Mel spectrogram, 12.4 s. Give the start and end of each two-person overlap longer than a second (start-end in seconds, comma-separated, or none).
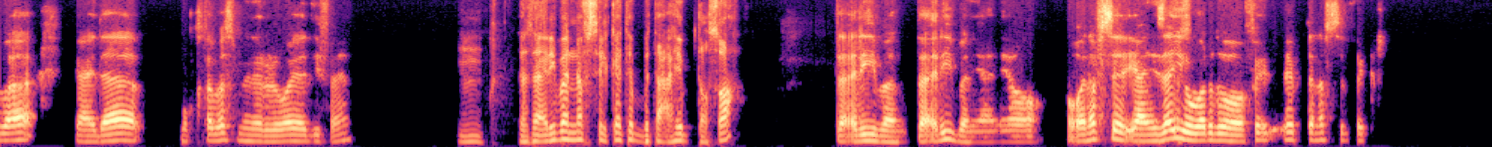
none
